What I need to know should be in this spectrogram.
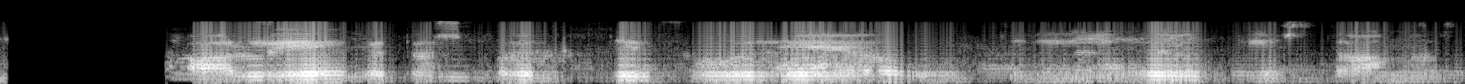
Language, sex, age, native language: Icelandic, male, 11, Icelandic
